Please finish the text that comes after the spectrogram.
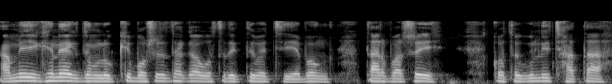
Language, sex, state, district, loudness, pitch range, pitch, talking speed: Bengali, male, Tripura, West Tripura, -18 LUFS, 135-150 Hz, 140 Hz, 135 wpm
